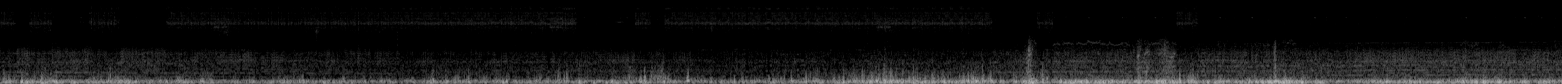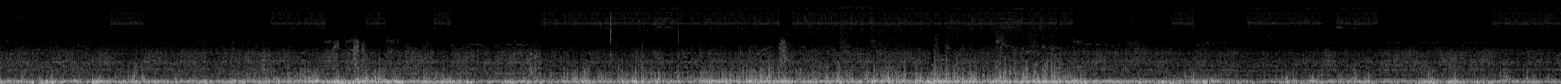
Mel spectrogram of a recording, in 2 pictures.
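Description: Wind buffeting the microphone of a camera on a moving bicycle, a low, uneven rumble mixed with tyre noise on asphalt, growing stronger about eight seconds in.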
